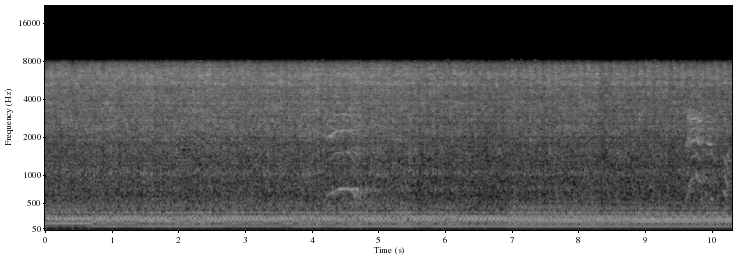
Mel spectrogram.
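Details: 2001 Jeep Cherokee Sport, first startup of the newly installed rebuilt engine with the exhaust not yet hooked up, after poor connections were fixed. Loud, steady, even rumble at idle with no knock, miss or tick; it runs normally.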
